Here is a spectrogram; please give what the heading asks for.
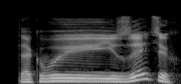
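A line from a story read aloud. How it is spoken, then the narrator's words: Drawled. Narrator (Russian): протянул я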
